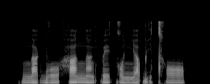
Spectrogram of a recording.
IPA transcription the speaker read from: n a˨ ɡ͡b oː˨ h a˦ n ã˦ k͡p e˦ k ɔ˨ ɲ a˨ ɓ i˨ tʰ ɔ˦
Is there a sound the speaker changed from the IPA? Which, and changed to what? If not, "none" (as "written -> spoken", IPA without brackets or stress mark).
none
